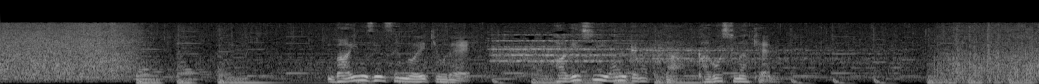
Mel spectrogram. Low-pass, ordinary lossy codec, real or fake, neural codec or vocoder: 7.2 kHz; MP3, 32 kbps; real; none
